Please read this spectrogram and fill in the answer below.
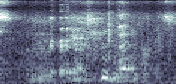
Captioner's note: laughter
